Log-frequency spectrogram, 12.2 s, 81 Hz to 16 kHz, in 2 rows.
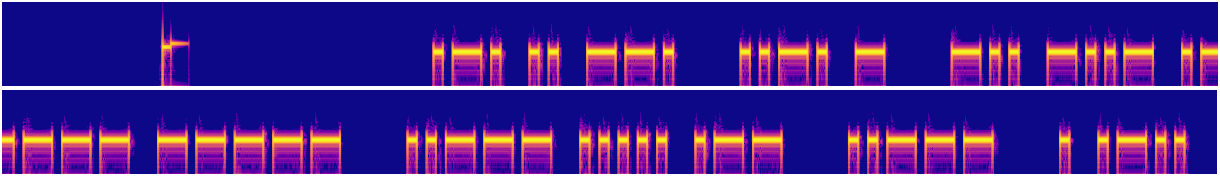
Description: Morse code, heard as a keyed tone, about 25 wpm, 700 Hz. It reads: RIG FT DX10 25W 2 EL
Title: Practice QSO - Exchange 2 - Info - 25wpm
